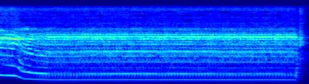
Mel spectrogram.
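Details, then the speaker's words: Old Atlas Copco air hoist on compressed air, raising and lowering: the air motor spins up, then settles into a steady high whirring note with a constant sharp hiss underneath; air leaking somewhere, exact spot not yet found. "but I I certainly can hear it right there there is something there is a leak something is hissing in this area here"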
